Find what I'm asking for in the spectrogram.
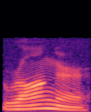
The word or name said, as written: wronger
